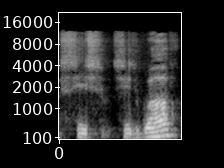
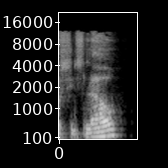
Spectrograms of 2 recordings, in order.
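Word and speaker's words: Zdzisław: Beinski, sislao se pronuncia siswav o sislao.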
